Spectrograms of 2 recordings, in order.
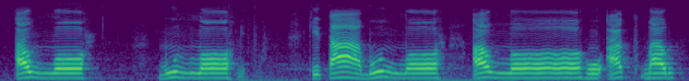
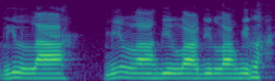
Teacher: Ketika lafaz Allah sebelumnya kasroh. Maka ketika di kasroh, lam jalalah tarkik. Pokoknya tipis weh. · Kalau sebelumnya berharokat fathah, dhammah, maka dibacanya menebal. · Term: lam jalalah tafkhim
